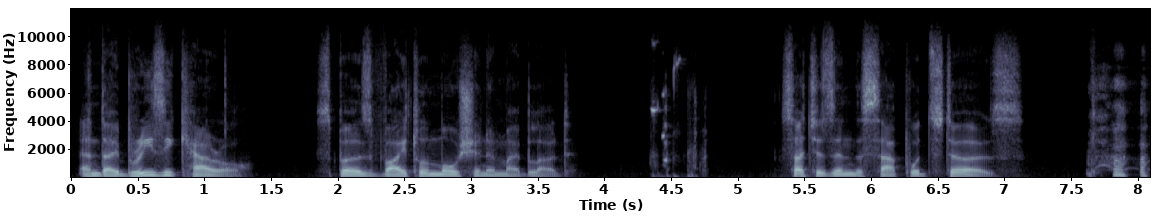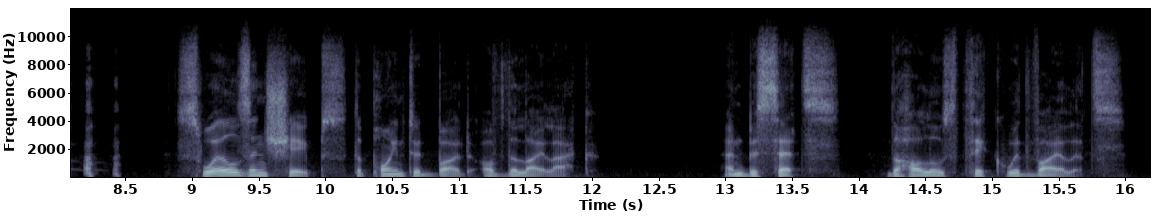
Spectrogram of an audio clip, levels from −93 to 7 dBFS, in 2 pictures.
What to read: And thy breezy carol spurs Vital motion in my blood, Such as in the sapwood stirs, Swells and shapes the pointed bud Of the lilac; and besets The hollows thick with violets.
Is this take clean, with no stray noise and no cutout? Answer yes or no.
no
